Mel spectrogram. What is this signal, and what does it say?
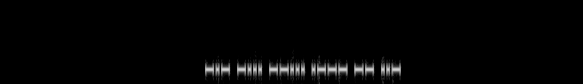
Morse code, heard as a keyed tone, about 46 wpm, 700 Hz. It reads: KB7JMU
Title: USA Call Signs - 6 Characters - Repeated 3x - 45wpm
